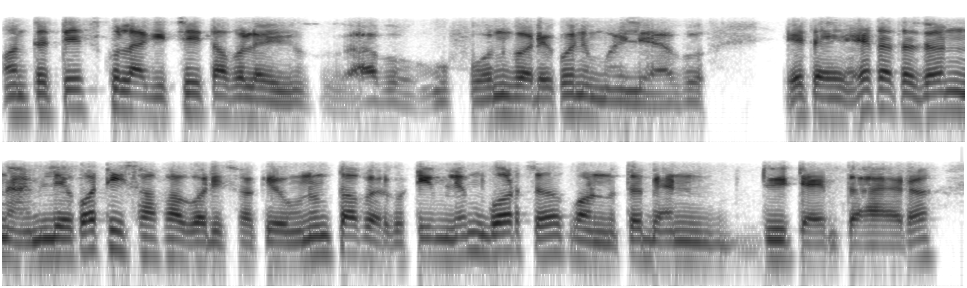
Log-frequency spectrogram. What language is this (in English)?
Nepali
